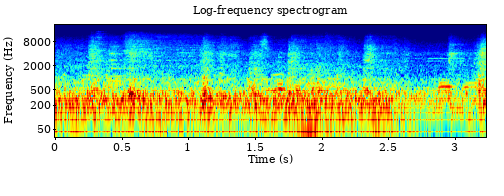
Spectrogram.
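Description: The Hazara Express rolls along the rails on a loop line into Haripur station in Pakistan, a loud, close, steady rumble with rhythmic clickety-clack of wheels over rail joints throughout.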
